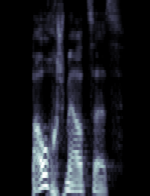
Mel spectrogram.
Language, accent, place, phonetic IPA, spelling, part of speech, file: German, Germany, Berlin, [ˈbaʊ̯xˌʃmɛʁt͡səs], Bauchschmerzes, noun, De-Bauchschmerzes.ogg
- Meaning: genitive of Bauchschmerz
